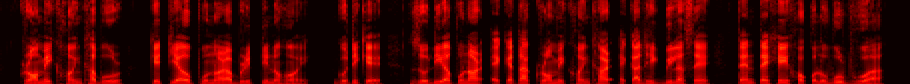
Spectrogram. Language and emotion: Assamese, neutral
